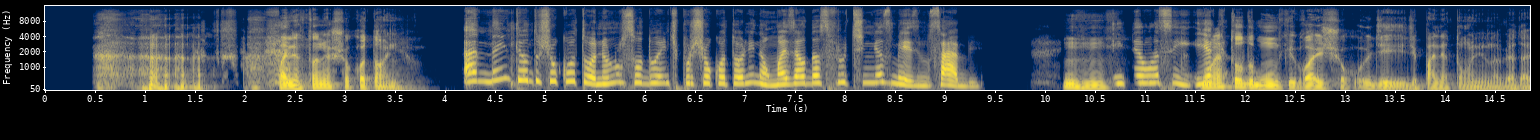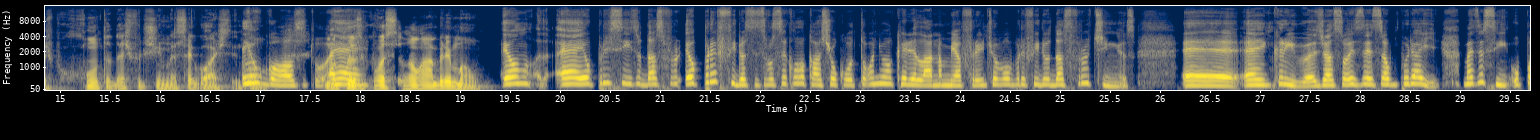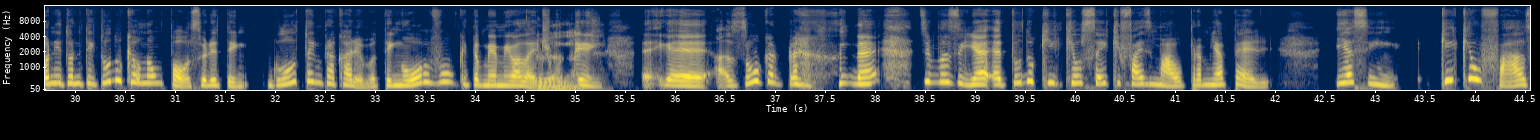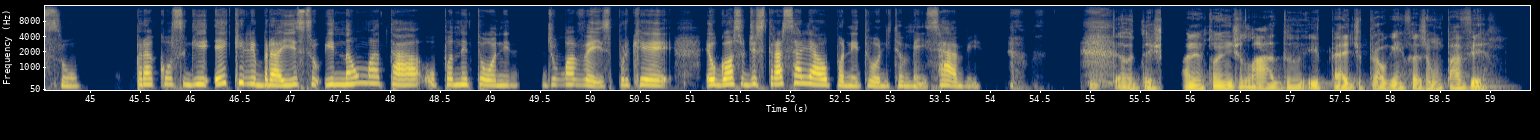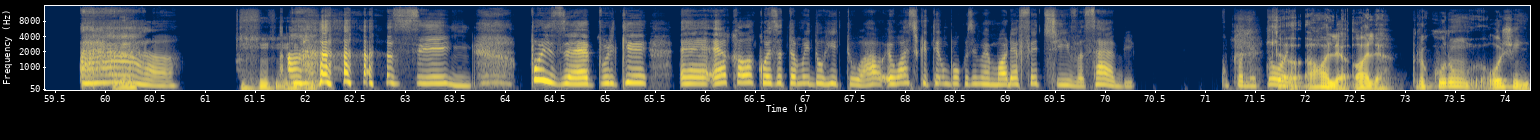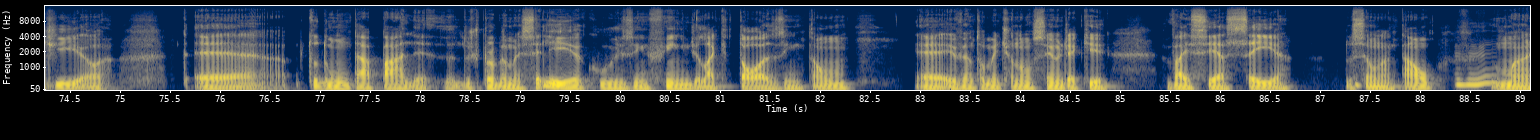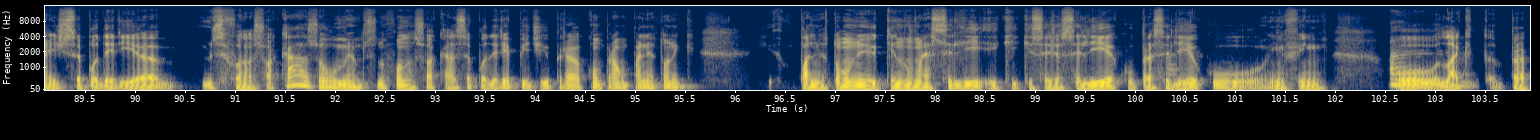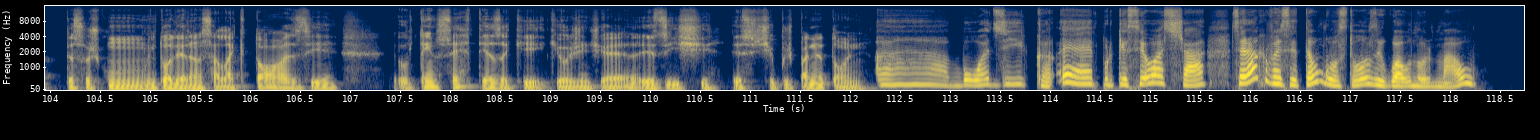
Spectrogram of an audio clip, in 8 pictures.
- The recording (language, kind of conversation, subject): Portuguese, advice, Como posso manter uma alimentação equilibrada durante celebrações e festas?
- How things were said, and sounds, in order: laugh; laugh; laugh; surprised: "Ah!"; laugh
